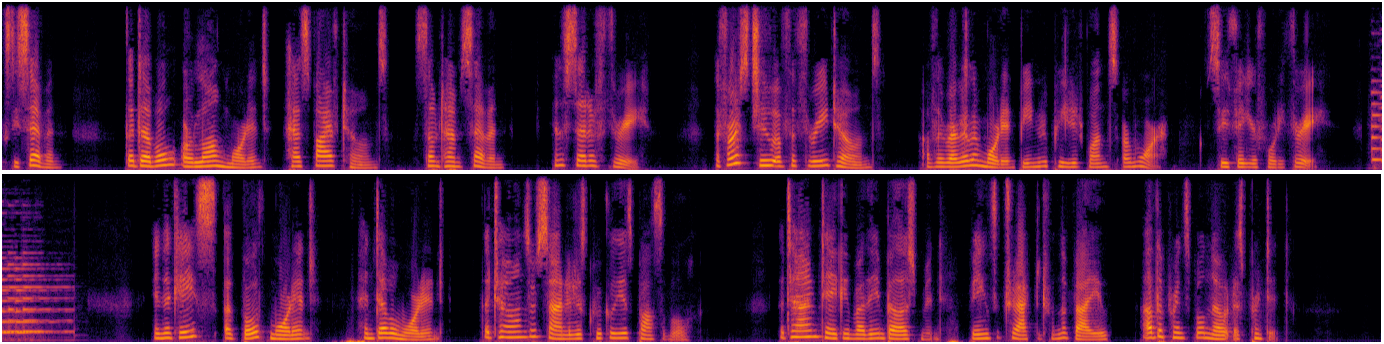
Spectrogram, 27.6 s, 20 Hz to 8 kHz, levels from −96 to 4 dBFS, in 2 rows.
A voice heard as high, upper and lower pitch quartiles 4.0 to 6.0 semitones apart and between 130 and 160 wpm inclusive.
Yes: high, 210 Hz; average, 4.3 semitones; average, 150 wpm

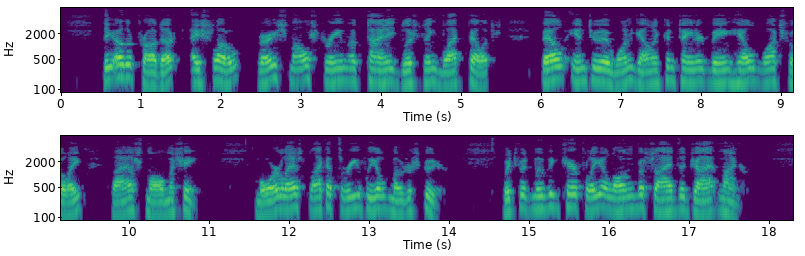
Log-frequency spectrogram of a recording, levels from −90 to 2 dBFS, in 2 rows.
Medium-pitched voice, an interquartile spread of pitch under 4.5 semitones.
Yes: medium, 145 Hz; narrow, 2.4 semitones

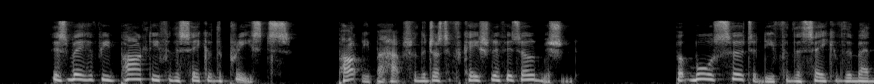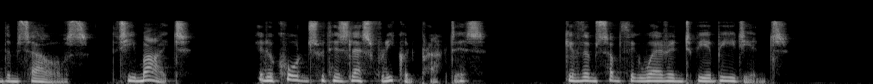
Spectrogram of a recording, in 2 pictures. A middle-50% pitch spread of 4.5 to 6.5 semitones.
Yes: average, 5.0 semitones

